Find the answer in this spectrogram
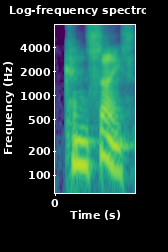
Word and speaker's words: concise: have the word concise concise again check the pronunciation there K not con but can concise this is an adjective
